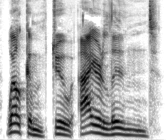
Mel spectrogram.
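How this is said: It is said in a poor imitation Irish accent.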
